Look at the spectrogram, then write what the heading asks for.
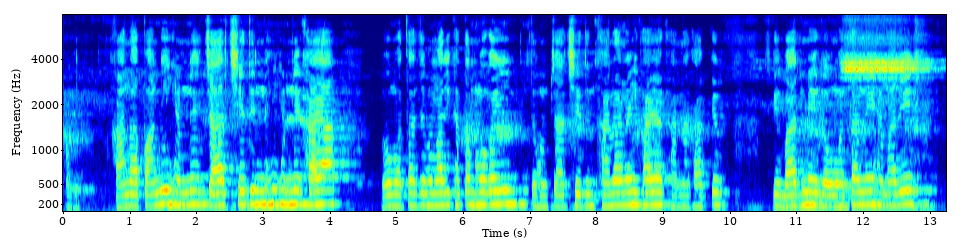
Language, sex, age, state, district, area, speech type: Hindi, male, 60+, Uttar Pradesh, Hardoi, rural, spontaneous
